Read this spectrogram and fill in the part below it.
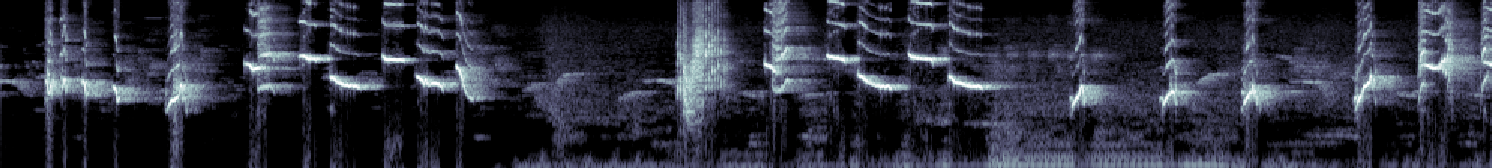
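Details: Singing oriental magpie-robin aimed at stirring a rival to respond: strings of high whistles and downslurred notes in irregular phrases about every few seconds, with a low droning hum in the middle.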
